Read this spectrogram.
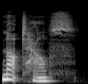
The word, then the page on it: nuthouse: British English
